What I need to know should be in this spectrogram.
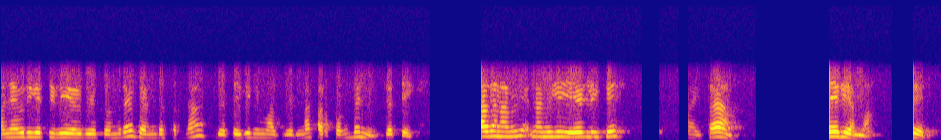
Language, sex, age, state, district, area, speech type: Kannada, female, 60+, Karnataka, Kodagu, rural, conversation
